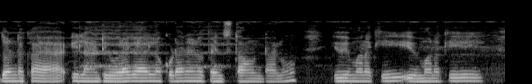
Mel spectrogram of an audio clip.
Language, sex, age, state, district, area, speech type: Telugu, male, 18-30, Telangana, Nirmal, urban, spontaneous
